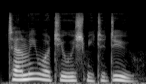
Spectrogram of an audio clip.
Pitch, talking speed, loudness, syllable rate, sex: 195 Hz, 325 wpm, -15 LUFS, 6.3 syllables/s, female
